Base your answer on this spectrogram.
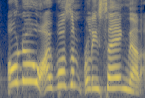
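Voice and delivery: high, flustered retold apology; apologizing. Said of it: "I started apologizing and going".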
